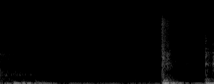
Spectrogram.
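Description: Computer keyboard being typed on quietly, with one louder short knock about a second and a half in.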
